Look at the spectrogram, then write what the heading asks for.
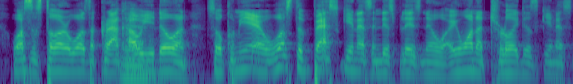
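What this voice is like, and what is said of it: Put-on Blackpaddy character accent. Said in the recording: “My accent is more like more culty because it's a Blackpaddy ... that's the Blackpaddy acting there”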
